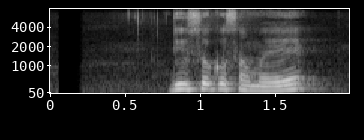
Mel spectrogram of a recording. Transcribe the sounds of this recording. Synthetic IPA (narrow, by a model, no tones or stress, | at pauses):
d̪iwsokosʌmʌje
